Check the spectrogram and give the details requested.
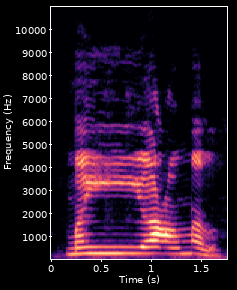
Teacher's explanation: huruf nun dalam kata Man itu diidhamkan ke dalam huruf ya sehingga kita bisa mendengar dengungan ghunah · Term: gunnah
